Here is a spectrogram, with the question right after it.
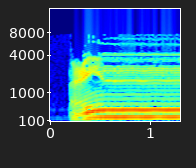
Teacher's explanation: ما نون رو مخفی میکنیم، میبریم در ابتدای مخرج دال، اما در این دو حرکتی که ما میخوایم انجام بدیم دال رو تلفظ نمی کنیم. ما در ابتدای مخرج دالیم، بعد از اینکه دو حرکتمون تموم شد دال تلفظ میشه. · Term: اخفا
